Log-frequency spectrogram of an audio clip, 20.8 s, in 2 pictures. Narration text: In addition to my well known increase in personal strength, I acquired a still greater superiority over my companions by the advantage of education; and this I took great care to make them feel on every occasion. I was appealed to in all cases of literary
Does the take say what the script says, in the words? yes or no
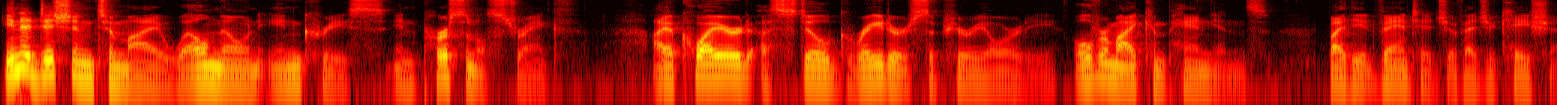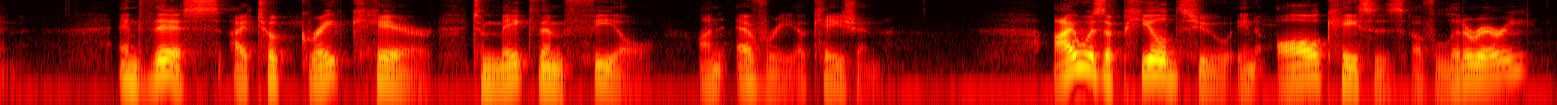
yes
